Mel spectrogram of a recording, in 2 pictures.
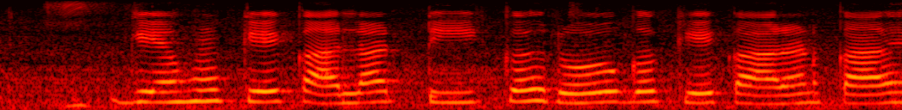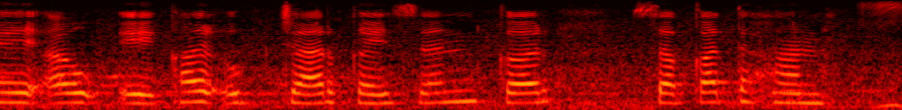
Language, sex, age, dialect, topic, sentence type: Chhattisgarhi, female, 36-40, Central, agriculture, question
